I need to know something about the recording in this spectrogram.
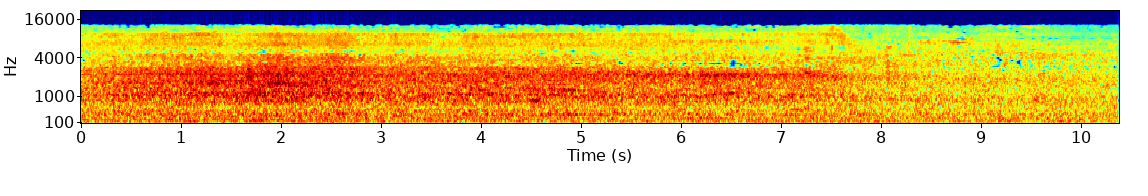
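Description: Distant city road traffic heard from high above: a steady wash of traffic noise with no distinct vehicles standing out, swelling slightly about two seconds in.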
